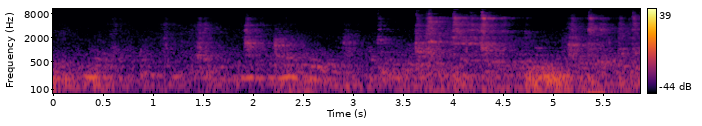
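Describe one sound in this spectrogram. Items knock and clatter on a table close by.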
